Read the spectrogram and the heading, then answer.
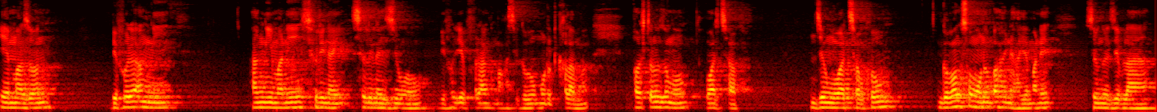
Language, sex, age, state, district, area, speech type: Bodo, male, 18-30, Assam, Chirang, rural, spontaneous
